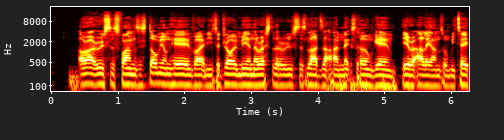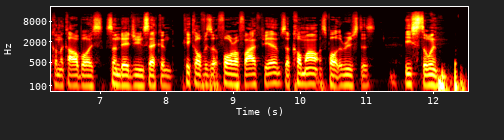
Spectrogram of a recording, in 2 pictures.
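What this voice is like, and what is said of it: West Yorkshire northern English accent. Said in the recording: “a West Yorkshire man ... Northerners”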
